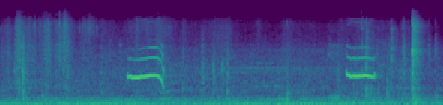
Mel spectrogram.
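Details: Baby monkey kept as a pet, giving two clear whistled calls about three seconds apart, each a level, slightly wavering tone lasting about half a second, over a low steady background hum and faint clicks.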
